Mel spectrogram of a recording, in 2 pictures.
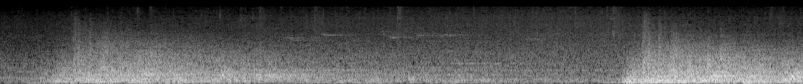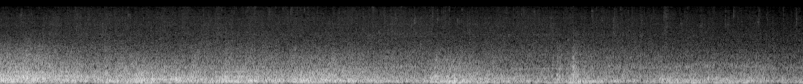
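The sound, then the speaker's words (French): Heavy rain pours steadily in a very violent easterly storm in the Var region of France, early winter 1959, while thunder rumbles; a loud crack of thunder breaks in around the middle, followed by a long rolling rumble under the downpour. No voices. “Depuis quelques jours, en ce début d'hiver 59, la région connaît des pluies diluviennes. Une très violente tempête d'Est s'est déclenchée.”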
